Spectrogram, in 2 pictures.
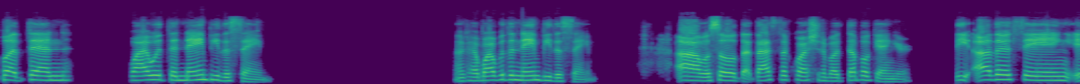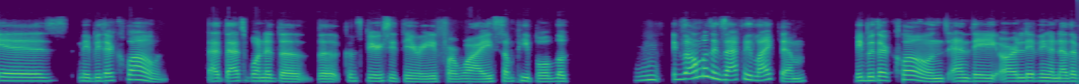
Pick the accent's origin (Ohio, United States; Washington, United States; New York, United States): Washington, United States; Auburn; I grew up in Auburn, Washington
